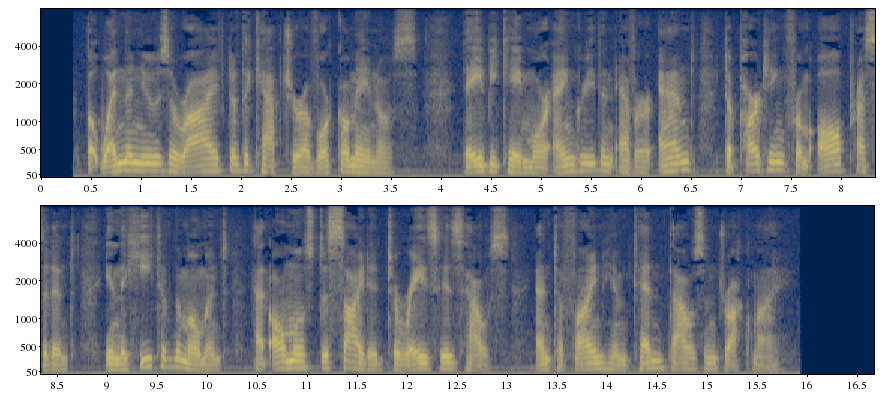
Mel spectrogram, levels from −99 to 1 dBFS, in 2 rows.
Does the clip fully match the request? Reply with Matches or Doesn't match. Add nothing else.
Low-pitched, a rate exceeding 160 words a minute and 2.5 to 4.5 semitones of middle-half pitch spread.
Doesn't match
